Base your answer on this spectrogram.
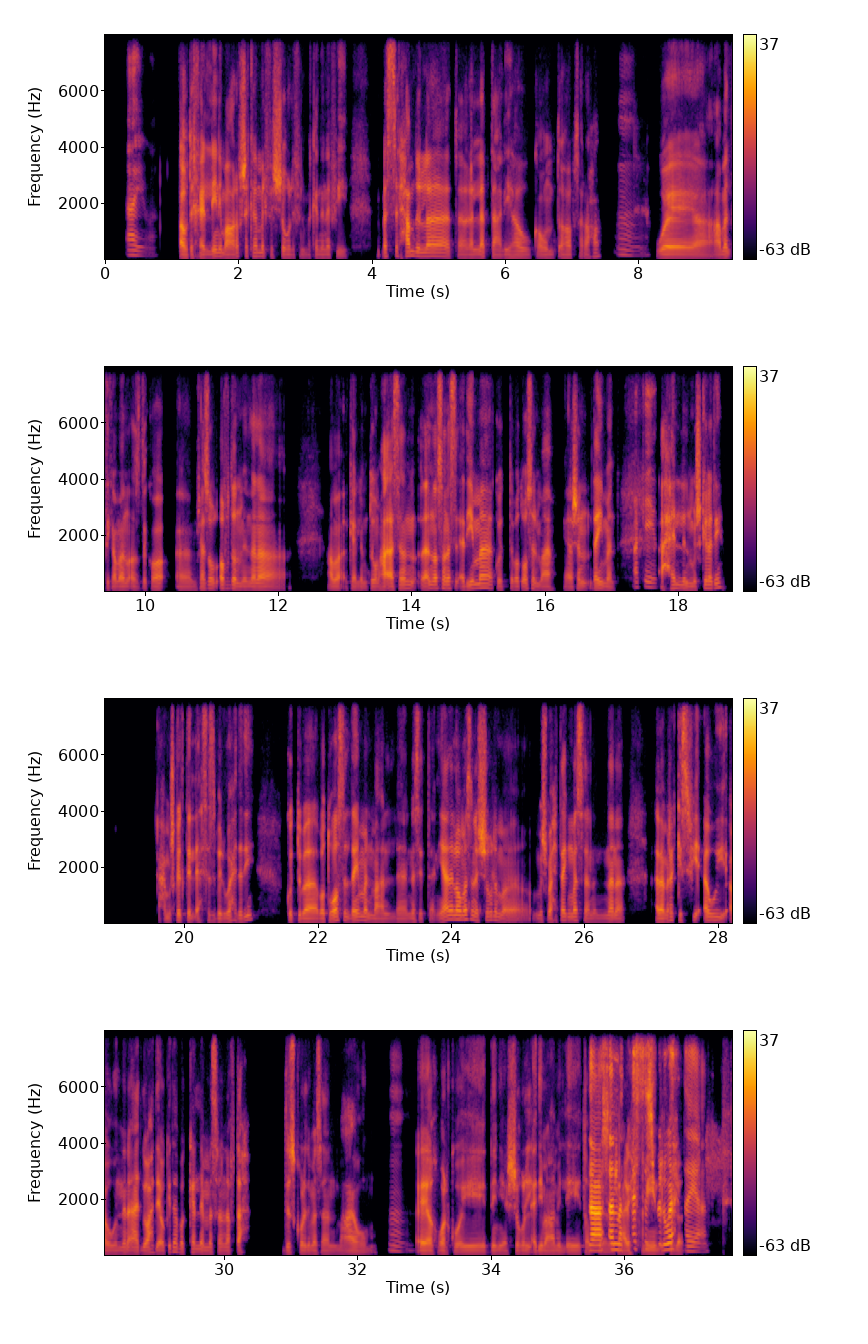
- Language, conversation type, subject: Arabic, podcast, احكيلي عن وقت حسّيت فيه بالوحدة وإزاي اتعاملت معاها؟
- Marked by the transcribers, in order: tapping; in English: "ديسكورد"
